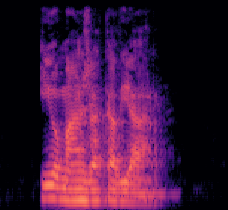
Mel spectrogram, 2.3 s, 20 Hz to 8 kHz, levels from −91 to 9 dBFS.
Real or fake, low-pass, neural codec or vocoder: fake; 7.2 kHz; vocoder, 44.1 kHz, 80 mel bands, Vocos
